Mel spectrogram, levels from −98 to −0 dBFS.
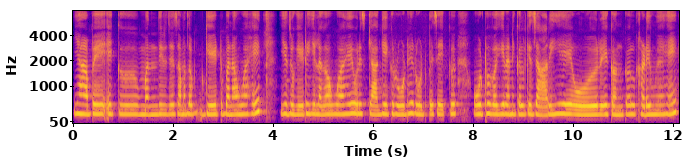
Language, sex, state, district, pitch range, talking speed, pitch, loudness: Hindi, female, Rajasthan, Churu, 245-255 Hz, 200 wpm, 250 Hz, -14 LUFS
